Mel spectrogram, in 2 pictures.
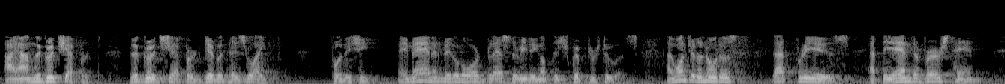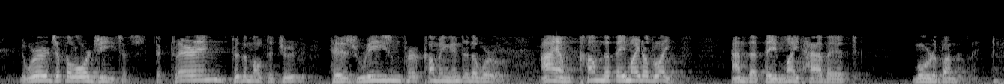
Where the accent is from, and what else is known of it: Dromara, Northern Ireland, United Kingdom; born or raised there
